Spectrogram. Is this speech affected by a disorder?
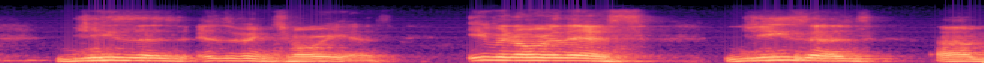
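Yes: ALS; bulbar onset; diagnosed four months ago; losing speech, a little difficult to understand.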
